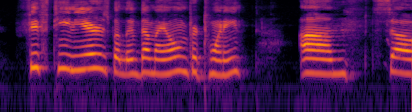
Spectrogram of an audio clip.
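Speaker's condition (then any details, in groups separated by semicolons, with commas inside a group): Cerebral palsy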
